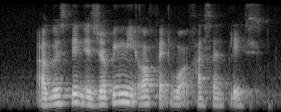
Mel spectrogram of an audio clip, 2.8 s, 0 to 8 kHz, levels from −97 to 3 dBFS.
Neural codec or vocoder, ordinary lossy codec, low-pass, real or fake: none; none; 7.2 kHz; real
